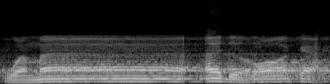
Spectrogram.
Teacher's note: وما مد منفصل کو ہم 4 الف کے برابر کھینچ کر پڑھیں گے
